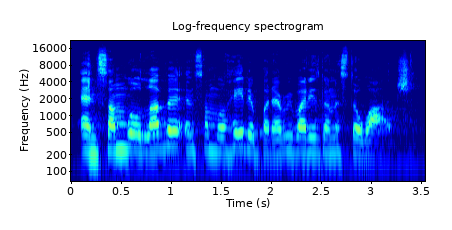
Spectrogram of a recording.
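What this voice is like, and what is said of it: Dominican accent. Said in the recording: “I'm very Dominican. I know you guys can hear my accent ... you have such a cute accent”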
